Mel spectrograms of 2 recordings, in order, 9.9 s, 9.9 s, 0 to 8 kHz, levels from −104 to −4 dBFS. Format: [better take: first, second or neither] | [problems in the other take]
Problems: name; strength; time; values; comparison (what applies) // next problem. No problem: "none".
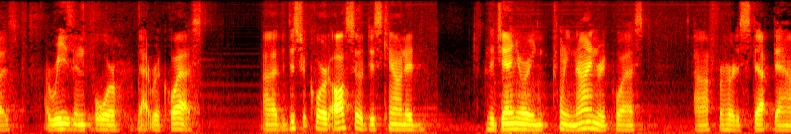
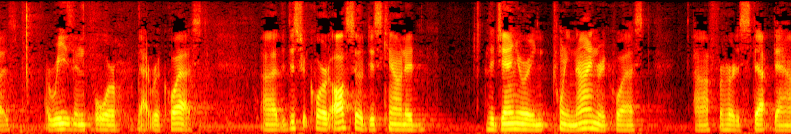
second | noise reduction (neural separator model SepFormer DNS4)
